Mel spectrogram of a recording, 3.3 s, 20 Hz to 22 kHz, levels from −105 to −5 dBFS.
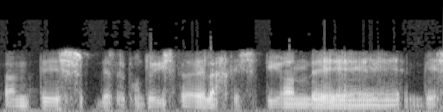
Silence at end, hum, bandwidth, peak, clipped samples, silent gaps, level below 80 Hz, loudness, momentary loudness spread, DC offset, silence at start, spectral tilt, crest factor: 0 s; none; 6.6 kHz; -4 dBFS; under 0.1%; none; -46 dBFS; -20 LUFS; 10 LU; under 0.1%; 0 s; -7 dB/octave; 18 dB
